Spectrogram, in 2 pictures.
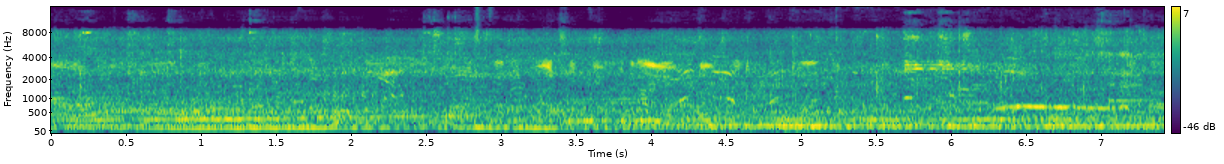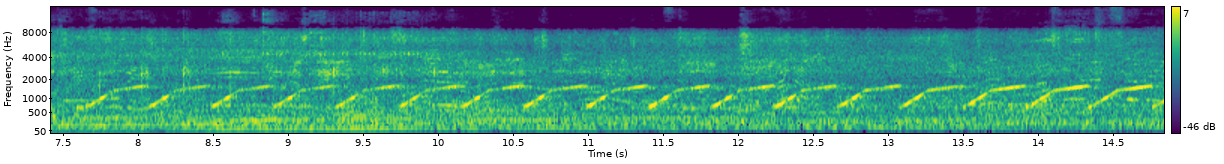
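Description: Race cars' engines running as the cars drive down past in a line. From about eight seconds in, a vehicle siren sounds over them, a quick rising whoop repeated about twice a second.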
